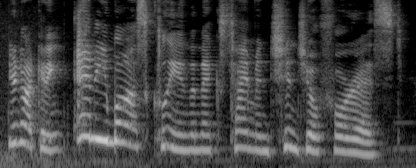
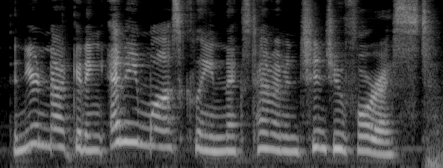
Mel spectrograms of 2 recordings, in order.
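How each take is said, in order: First: It is said with more gusto and energy. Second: It is said with little energy.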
